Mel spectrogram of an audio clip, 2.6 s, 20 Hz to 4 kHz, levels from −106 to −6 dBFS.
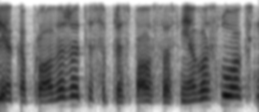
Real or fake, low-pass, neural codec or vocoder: real; 3.6 kHz; none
